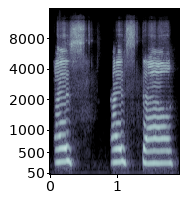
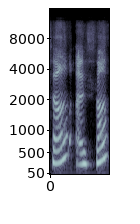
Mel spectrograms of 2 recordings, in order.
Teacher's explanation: سا کو مخرج پراپر ہونا چاہیے, کوئی وسلنگ ساؤنڈ نہیں ہونی چاہیے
